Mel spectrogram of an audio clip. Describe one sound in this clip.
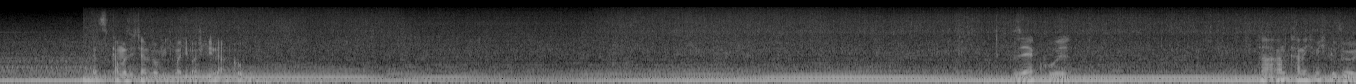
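A man talks into a microphone in short bursts.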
